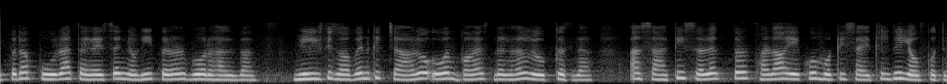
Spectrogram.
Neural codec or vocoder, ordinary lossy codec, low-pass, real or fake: codec, 16 kHz, 0.5 kbps, FunCodec, trained on Chinese and English, 25 frames a second; none; 7.2 kHz; fake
